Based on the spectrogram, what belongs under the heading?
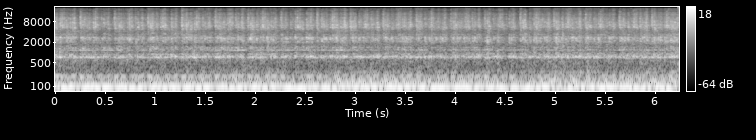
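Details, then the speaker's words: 1981 Camaro after a top-end swap, on open headers, timing and carburetor not yet adjusted: deep, steady, lumpy idle with an even beat, no knocks or ticks, holding speed smoothly; engine sounds healthy. "But I ain't got the exhaust on it, it's still open headers. But so far, sounds pretty good."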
